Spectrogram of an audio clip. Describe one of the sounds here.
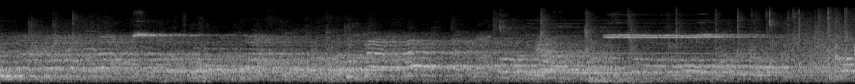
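Spectators chatter and call out in a large echoing sports hall.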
